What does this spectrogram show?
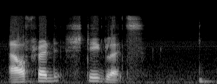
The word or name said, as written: Stieglit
